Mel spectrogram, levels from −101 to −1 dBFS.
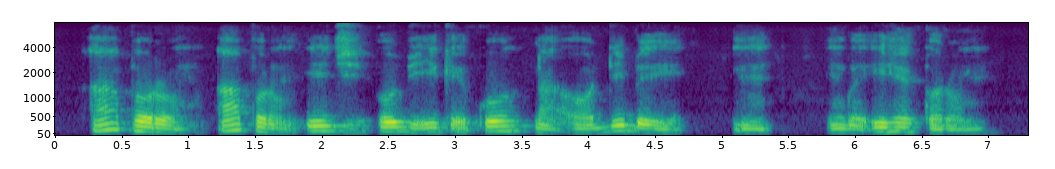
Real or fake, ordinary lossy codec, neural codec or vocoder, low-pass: fake; none; codec, 16 kHz, 8 kbps, FunCodec, trained on Chinese and English, 25 frames a second; none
